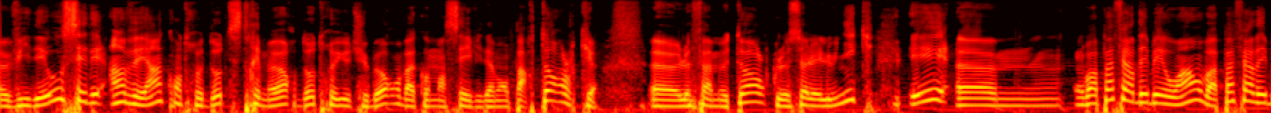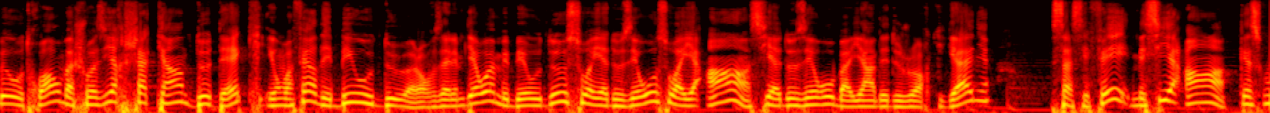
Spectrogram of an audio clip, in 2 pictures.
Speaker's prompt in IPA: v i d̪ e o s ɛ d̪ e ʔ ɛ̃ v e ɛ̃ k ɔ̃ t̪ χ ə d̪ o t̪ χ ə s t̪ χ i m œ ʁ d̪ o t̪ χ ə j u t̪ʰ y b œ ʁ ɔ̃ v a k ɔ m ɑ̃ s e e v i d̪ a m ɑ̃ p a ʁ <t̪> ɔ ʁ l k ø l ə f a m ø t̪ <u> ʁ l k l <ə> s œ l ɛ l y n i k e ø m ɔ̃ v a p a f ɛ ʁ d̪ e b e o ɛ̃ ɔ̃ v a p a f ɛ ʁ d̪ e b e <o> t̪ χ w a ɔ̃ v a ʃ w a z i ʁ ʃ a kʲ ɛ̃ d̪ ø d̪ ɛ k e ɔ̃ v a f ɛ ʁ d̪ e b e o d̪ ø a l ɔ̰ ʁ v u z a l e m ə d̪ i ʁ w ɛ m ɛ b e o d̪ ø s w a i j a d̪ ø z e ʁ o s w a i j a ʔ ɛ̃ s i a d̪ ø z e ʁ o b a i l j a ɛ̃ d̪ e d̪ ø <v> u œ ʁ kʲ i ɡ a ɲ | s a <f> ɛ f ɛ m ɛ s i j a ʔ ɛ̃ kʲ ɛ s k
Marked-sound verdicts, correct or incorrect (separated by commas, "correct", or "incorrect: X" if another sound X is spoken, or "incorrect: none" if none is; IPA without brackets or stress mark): correct, incorrect: ɔ, correct, correct, incorrect: ʒ, incorrect: s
